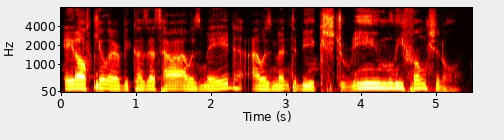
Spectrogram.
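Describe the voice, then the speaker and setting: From his indoor kitchen, a man from Wheaton, Illinois, hosts a relaxed livestream while cooking, reading viewer comments aloud and answering each in turn. He speaks easygoingly in a mid-range voice at normal speed.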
